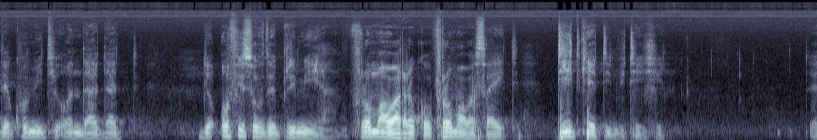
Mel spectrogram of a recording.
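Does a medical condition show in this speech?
No.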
